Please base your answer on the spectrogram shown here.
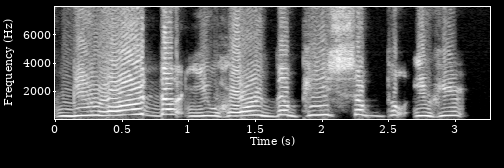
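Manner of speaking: stuttering, tripping over words, stumbling restart. During a Ouija board session, speaker addresses the group: stuttering. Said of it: "Sorry for the stuttering".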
